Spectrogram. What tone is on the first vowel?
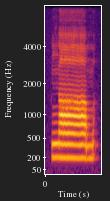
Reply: low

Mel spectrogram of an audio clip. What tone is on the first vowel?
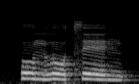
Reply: falling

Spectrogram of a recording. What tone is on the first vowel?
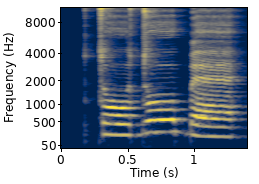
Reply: low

